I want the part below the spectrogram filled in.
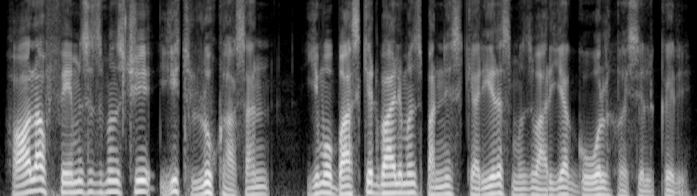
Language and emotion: Kashmiri, neutral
